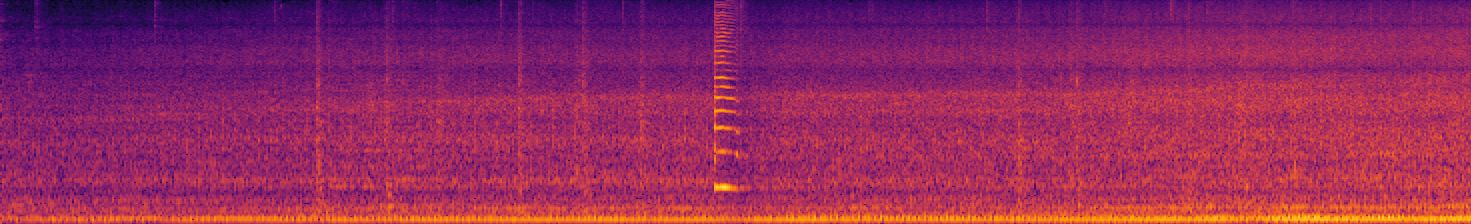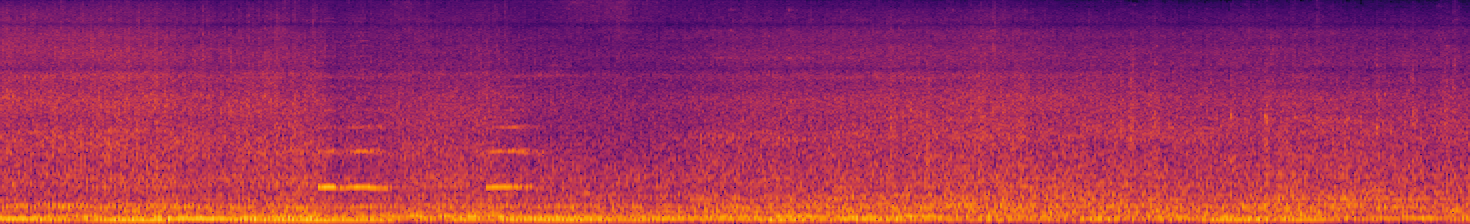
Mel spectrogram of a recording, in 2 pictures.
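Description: Diesel-hauled passenger trains passing close by, with a steady low rumble from the locomotive engine and the rolling coaches. A short loud horn toot comes about seven seconds in, and two fainter short toots come around eighteen and twenty seconds.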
